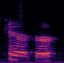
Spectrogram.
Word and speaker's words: Carriker: I say cranker. That's the proper way to spell it, and it's Carriker.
